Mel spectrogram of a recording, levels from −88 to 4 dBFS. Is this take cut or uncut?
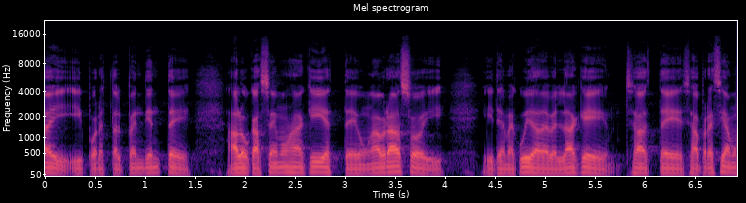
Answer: uncut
